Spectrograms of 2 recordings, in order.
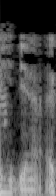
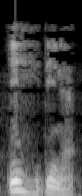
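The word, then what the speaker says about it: اهدنا: إهدنا. اكسري الهمزة. إهدنا. – أهدنا. – لا مش أهدنا. لا إهدنا.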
